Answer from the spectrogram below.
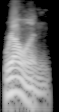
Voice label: "rowen", American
